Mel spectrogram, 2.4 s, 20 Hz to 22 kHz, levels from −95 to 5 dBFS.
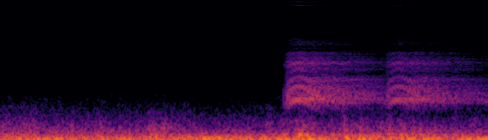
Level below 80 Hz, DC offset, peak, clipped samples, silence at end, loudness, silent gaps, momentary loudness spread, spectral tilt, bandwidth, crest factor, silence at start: -32 dBFS; under 0.1%; -18 dBFS; under 0.1%; 0 s; -36 LUFS; none; 5 LU; -9.5 dB/octave; 4.8 kHz; 14 dB; 0 s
